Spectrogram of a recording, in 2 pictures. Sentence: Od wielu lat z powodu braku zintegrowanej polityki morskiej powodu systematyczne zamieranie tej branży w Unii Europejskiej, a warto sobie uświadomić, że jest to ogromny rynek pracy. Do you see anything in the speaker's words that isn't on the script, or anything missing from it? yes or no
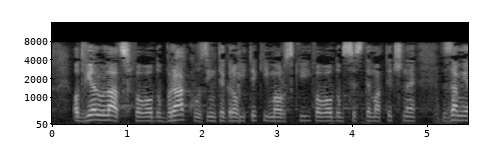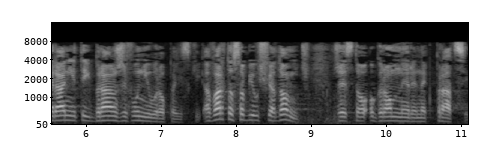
no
